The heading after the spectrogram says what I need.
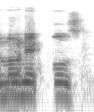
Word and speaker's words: Mo Niklz: so i just love the mo nickels three syllables like literally just six or i guess five left no seven letters right my misspelling forgetting how to spell my name right yeah just three syllables pretty easy and uh but yeah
